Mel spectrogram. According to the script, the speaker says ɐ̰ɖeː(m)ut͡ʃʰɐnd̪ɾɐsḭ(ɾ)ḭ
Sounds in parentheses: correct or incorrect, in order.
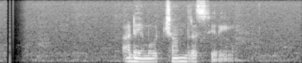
correct, correct

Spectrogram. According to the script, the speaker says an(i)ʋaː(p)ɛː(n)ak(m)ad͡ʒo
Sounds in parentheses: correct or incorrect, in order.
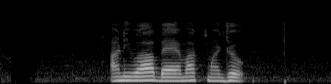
correct, incorrect, incorrect, correct

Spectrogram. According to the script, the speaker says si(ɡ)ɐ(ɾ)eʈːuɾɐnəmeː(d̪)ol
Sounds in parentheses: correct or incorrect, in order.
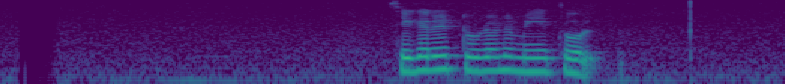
correct, correct, incorrect

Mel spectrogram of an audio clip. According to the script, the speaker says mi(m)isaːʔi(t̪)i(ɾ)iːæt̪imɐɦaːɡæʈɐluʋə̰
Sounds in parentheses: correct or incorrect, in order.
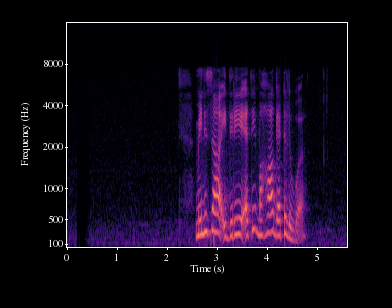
incorrect, incorrect, correct

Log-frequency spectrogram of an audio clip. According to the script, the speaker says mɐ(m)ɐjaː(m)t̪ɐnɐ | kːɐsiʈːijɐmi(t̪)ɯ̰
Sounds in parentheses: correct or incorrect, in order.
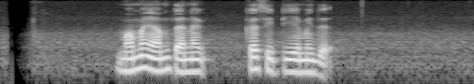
correct, correct, incorrect

